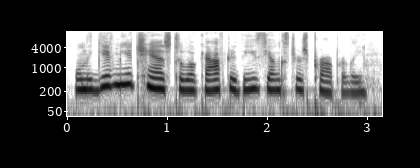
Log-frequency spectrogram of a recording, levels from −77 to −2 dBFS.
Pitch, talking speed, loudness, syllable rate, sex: 225 Hz, 210 wpm, -16 LUFS, 6.3 syllables/s, female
